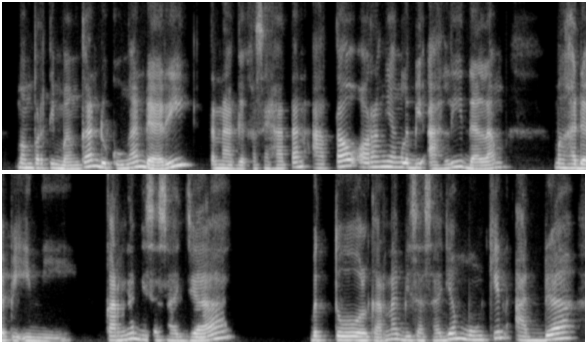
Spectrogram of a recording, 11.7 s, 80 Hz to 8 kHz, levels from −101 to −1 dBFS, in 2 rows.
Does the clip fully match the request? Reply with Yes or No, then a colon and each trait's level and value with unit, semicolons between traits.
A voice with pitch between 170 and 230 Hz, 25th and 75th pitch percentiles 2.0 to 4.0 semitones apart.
No: medium, 185 Hz; average, 4.8 semitones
